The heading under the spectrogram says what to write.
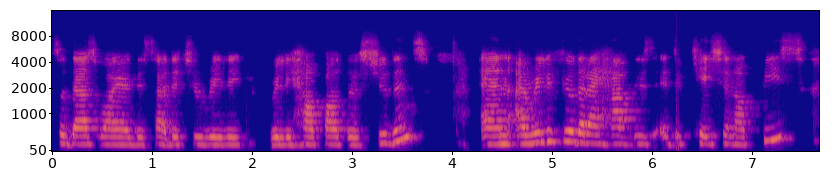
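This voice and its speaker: A woman with a Portuguese accent speaks at a medium pitch with fairly even intonation. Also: moderate pace. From Brazil. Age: 20s. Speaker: digital entrepreneur. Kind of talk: live stream talk.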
